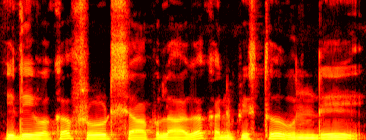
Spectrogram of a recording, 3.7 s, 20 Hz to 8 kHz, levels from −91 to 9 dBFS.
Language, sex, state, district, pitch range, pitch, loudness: Telugu, male, Telangana, Hyderabad, 95-115 Hz, 100 Hz, -13 LUFS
